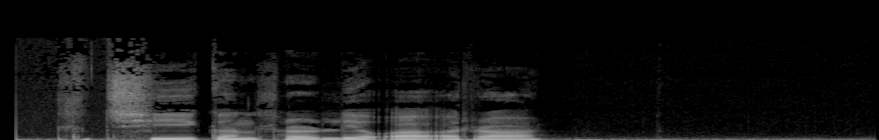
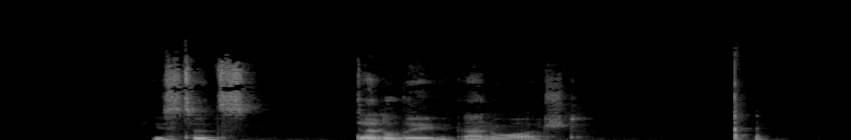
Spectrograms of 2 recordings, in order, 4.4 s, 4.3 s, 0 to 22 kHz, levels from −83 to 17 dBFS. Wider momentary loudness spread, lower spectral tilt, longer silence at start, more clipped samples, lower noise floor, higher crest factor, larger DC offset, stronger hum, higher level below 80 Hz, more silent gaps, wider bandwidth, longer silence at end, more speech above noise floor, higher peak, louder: second, 11 LU vs 20 LU; first, -6.5 dB/octave vs -4.5 dB/octave; second, 0.1 s vs 0.75 s; neither; second, -42 dBFS vs -87 dBFS; about the same, 18 dB vs 22 dB; neither; neither; first, -40 dBFS vs -70 dBFS; neither; about the same, 13 kHz vs 14 kHz; second, 0.1 s vs 0.45 s; second, 24 dB vs 58 dB; first, -4 dBFS vs -10 dBFS; first, -19 LUFS vs -30 LUFS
